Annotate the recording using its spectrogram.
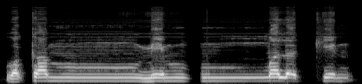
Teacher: نون ساکن کا میم آیا تو میم کا غنہ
